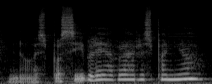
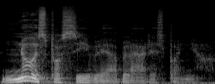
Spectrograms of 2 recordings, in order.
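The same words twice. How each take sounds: First: It is said with question intonation. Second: It is said as a plain statement. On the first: It asks whether speaking Spanish is not possible. "the question" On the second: It states that speaking Spanish is not possible. "And the negative"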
